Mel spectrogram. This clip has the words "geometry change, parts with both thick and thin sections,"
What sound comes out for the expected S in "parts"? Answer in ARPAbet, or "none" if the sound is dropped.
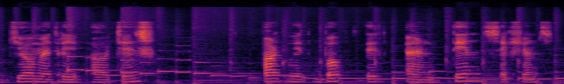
none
